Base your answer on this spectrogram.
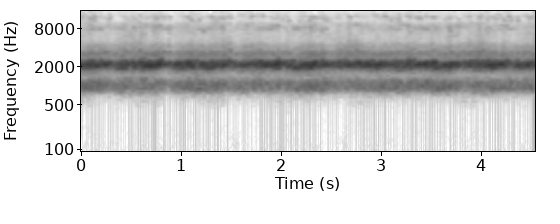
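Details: A short stretch of dense frog chorus: many croaking voices overlap into an unbroken, trilling drone, high and mid bands steady throughout, nothing else heard.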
